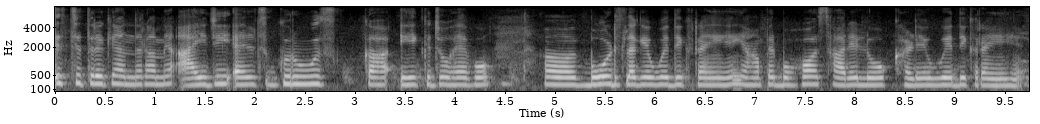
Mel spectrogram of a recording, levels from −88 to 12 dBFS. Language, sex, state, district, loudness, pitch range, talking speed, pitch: Hindi, female, Chandigarh, Chandigarh, -16 LUFS, 210-225 Hz, 170 wpm, 215 Hz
